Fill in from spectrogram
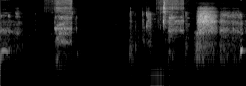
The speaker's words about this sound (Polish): Ja tam chrząkam.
